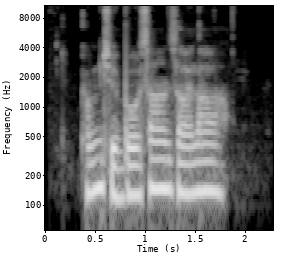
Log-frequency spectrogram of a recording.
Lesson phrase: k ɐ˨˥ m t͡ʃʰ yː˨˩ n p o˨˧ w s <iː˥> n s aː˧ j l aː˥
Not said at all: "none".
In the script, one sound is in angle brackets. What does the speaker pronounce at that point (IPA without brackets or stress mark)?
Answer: aː˥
